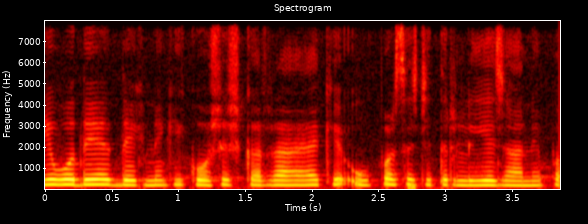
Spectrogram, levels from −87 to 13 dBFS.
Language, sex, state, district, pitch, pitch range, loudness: Hindi, female, Odisha, Khordha, 225 Hz, 220-240 Hz, -17 LUFS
